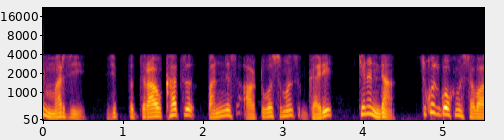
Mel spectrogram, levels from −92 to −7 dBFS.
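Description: Nothing in this speech clip stood out as a fault on listening.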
